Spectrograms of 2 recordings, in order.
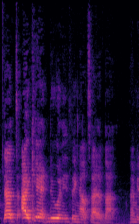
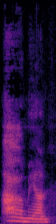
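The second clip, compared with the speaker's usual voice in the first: usual speaking voice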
